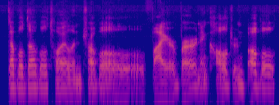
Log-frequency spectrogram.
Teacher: And then for our magical characters, we get Trochaic Tetrameter, which is the opposite of an iamb. It's stressed then unstressed, and it's only 4 feet, so 8 syllables.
